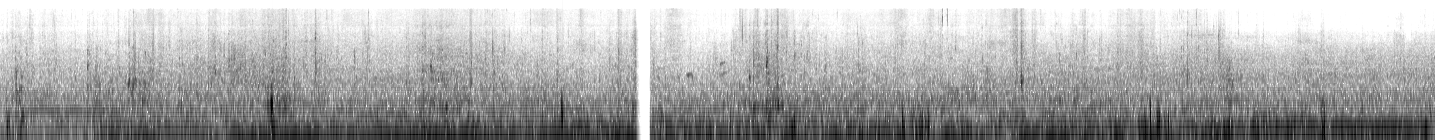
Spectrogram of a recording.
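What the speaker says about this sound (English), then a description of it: "Nice breeze, not too bad now." Steady wind blowing on a beach in warm, clear weather, a continuous rushing wash with low rumble and waves, constant level throughout, no talking.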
